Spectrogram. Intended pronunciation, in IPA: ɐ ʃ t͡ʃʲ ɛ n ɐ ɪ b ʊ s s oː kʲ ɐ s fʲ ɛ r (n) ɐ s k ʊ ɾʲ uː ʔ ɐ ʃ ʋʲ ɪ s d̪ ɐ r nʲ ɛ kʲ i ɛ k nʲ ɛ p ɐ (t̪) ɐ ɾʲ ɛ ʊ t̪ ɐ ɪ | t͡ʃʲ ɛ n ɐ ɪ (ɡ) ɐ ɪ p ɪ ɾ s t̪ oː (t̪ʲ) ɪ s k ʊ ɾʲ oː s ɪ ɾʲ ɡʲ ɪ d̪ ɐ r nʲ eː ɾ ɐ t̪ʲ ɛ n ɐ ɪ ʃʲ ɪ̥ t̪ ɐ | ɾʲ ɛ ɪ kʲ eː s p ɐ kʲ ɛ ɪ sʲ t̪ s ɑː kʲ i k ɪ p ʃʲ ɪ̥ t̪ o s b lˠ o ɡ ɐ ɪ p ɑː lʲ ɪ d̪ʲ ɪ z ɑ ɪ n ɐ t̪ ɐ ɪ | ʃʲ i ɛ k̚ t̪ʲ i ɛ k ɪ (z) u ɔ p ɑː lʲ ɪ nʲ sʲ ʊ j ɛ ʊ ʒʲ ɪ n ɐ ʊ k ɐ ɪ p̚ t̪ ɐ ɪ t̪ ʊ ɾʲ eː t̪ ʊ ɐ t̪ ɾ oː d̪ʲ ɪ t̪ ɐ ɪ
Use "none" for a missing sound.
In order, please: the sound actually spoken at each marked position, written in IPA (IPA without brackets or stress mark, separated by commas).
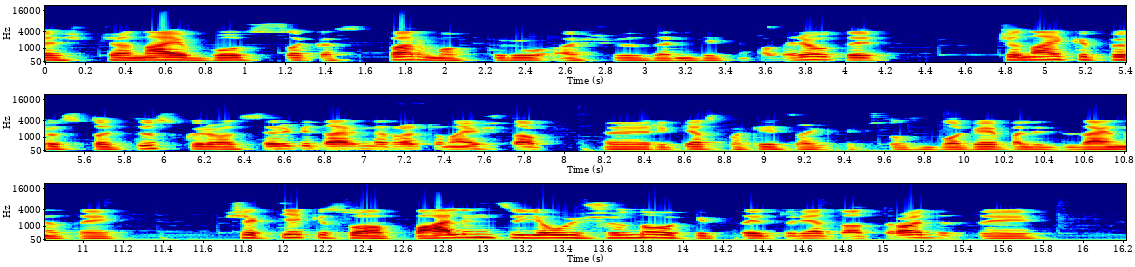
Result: m, d̪, k, t̪ʲ, s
